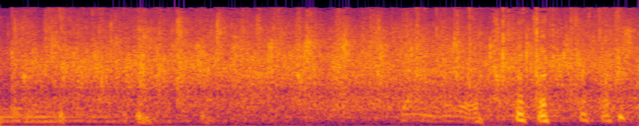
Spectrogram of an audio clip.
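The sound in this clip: An audience claps in a dense, continuous patter while a voice carries on over the applause.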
